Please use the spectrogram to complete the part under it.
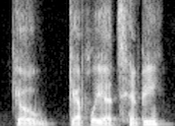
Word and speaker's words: Göbekli Tepe: And then the other thing is, there's this place called, I think it's pronounced Göbekli Tepe. – Yes.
